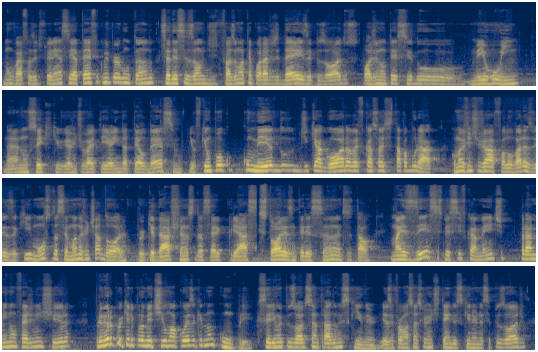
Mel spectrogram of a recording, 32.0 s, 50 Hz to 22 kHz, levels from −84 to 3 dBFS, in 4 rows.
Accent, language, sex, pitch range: Brazilian, Portuguese, male, 135-170 Hz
